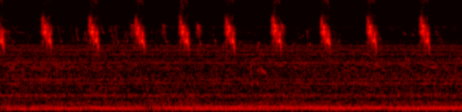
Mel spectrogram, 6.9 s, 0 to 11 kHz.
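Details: Nesting osprey pair, Charlo, Montana, nest camera, dawn of June 22, 2018; a fairly regular series of ten high, falling whistled chirps about every 0.7 seconds, with low hum throughout.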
